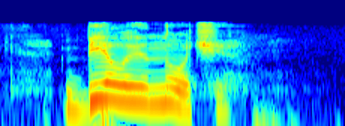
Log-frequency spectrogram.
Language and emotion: Russian, positive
